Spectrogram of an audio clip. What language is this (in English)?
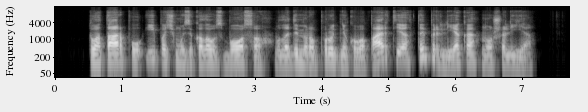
Lithuanian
